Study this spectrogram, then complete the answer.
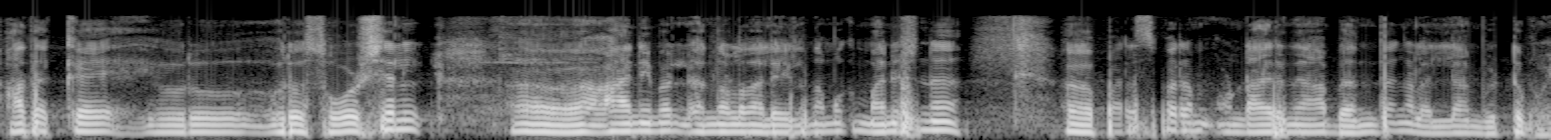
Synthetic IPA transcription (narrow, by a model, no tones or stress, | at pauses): ɐðo̞kːe̞oɾuoɾuso̞ːʂjɐl | aːnimɐle̞nːuɭːɐnilɐjilnɐmukːɨmɐnuʂɐnɨ | pɐɾɐspɐɾɐmuɳɖaːjiɾunːɐaːbe̞nd̪ʱɐŋːɐɭe̞lːaːmʋiʈːupo̞ːji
